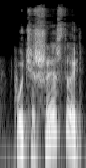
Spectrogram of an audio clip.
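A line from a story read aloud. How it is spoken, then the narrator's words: Contemptuous laugh. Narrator (Russian): презрительно засмеялся Майкл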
